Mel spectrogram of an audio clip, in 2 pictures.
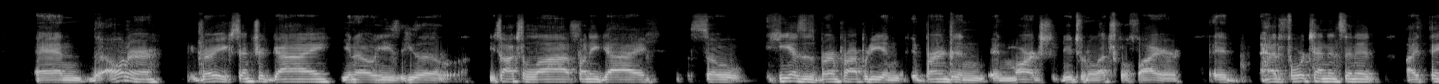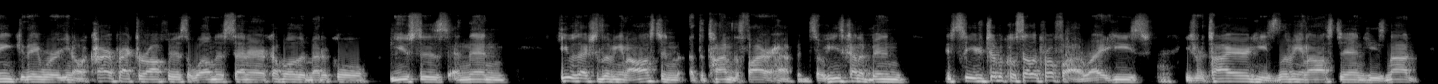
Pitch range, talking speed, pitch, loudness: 110-130 Hz, 190 wpm, 115 Hz, -20 LUFS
